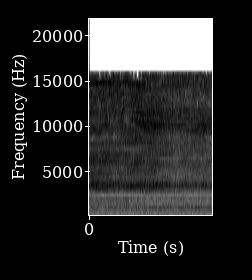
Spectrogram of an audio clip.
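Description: Dental suction tip running in the patient's mouth: a steady, continuous hiss of air being drawn in.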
